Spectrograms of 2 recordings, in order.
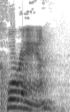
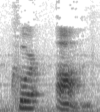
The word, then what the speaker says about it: Quran: It's not K-O-R-A-N. First of all, there's no O. Right? But and it's two syllables. Well, of course it's two syllables, but Kur is the first one. And then you have an aleph. The glottal stop. And then a long A, Quran.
